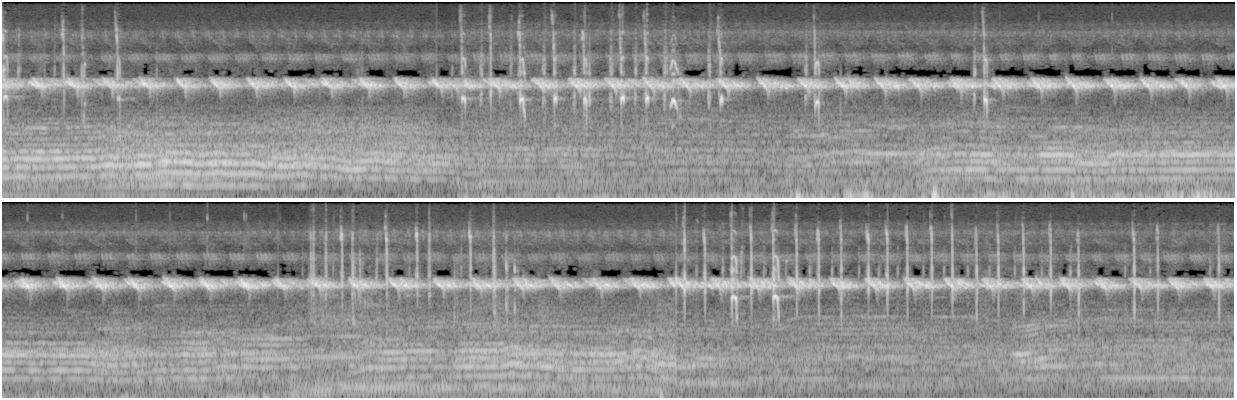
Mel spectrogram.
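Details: Belalang kecek grasshopper, an insect fond of jackfruit trees, producing a very loud, sustained high-pitched pulsing buzz roughly four beats a second, with bursts of dry clicking and softer lower background sounds.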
